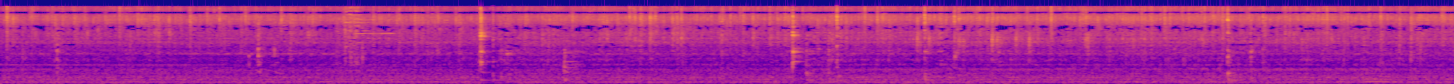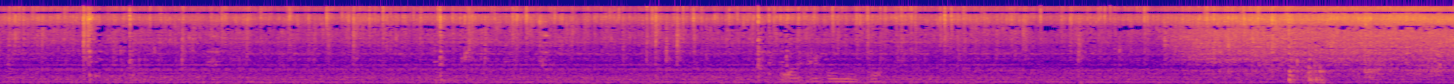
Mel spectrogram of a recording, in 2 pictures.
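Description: Onion frying in oil in a frying pan: a steady sizzle with a few sharp clicks. Near the end the sizzling gets clearly louder as a ladle goes into the pan.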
